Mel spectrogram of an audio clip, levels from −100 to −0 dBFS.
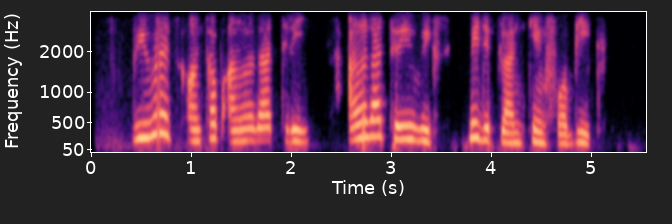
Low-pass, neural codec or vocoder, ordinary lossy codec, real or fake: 3.6 kHz; none; Opus, 32 kbps; real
